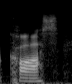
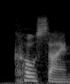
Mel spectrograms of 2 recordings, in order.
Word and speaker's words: cosine: cosine function and it is spelled cos don't pronounce that Coase or cost it's cosine it's just an abbreviation so cosine function and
